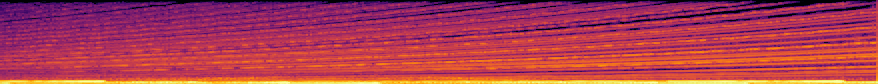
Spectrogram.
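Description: Electronic music build-up: several held synthesizer notes overlap and change, under a sweep that rises slowly in pitch, with a soft pulsing bass beneath.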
